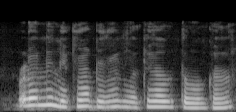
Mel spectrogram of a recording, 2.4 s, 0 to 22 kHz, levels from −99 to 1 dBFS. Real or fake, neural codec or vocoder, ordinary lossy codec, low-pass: fake; autoencoder, 22.05 kHz, a latent of 192 numbers a frame, VITS, trained on one speaker; none; 9.9 kHz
